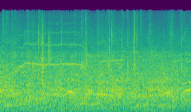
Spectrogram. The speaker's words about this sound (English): The crowd heckled people displaying Spanish or Catalan flags, and police escorted at least one flag waver away to applause.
